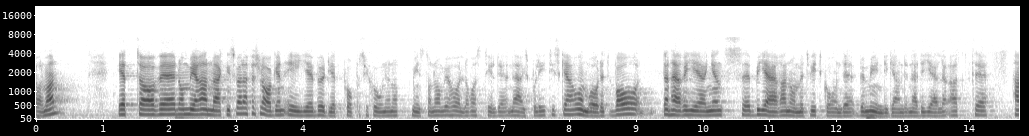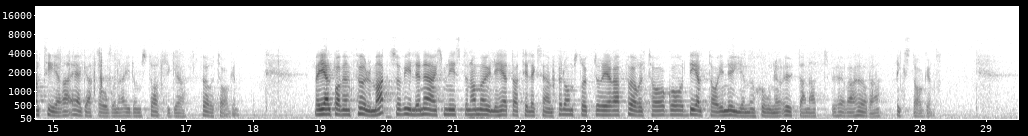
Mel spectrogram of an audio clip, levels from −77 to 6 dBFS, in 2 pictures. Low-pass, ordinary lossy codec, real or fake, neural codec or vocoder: 7.2 kHz; none; real; none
